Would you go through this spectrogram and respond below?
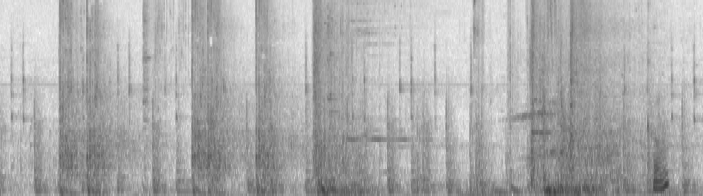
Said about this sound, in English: Oh, I hear gunfire.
